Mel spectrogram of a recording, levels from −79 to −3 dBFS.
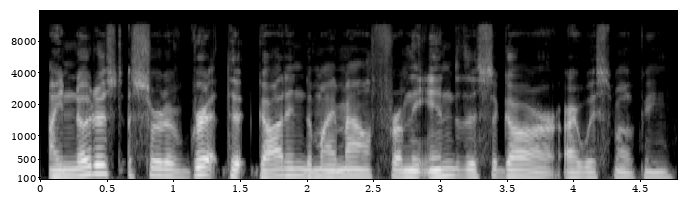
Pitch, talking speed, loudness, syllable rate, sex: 130 Hz, 250 wpm, -18 LUFS, 5.6 syllables/s, male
